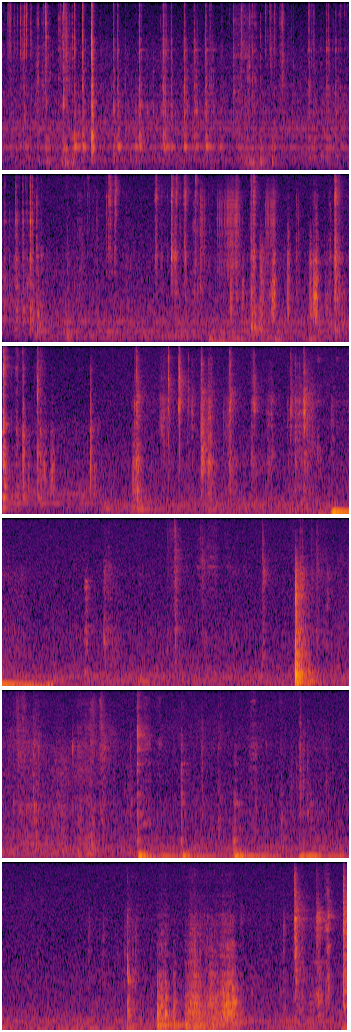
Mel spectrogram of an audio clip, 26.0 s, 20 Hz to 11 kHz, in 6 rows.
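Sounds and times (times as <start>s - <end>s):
low thump: 12.8s - 13.6s.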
